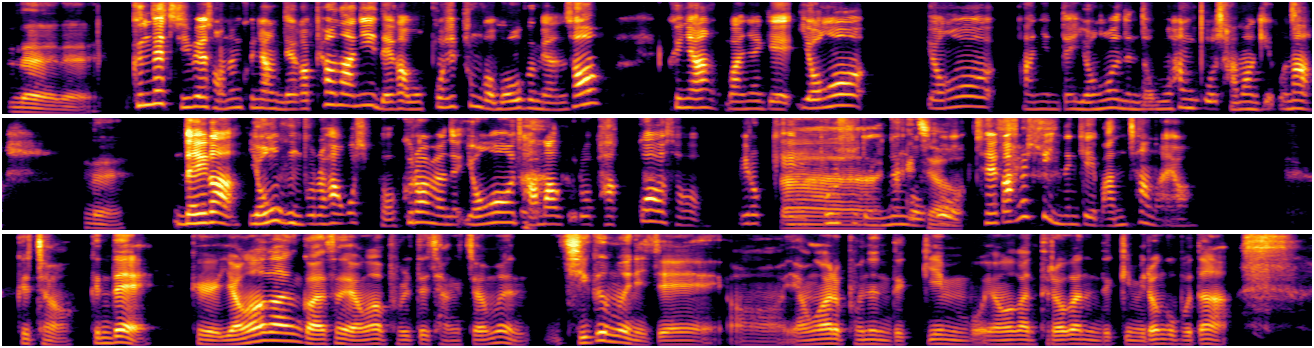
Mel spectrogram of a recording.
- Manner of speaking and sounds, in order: tapping; laugh; other background noise
- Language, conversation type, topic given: Korean, unstructured, 영화를 영화관에서 보는 것과 집에서 보는 것 중 어느 쪽이 더 좋으신가요?
- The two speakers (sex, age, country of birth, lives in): female, 30-34, South Korea, Spain; male, 30-34, South Korea, South Korea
